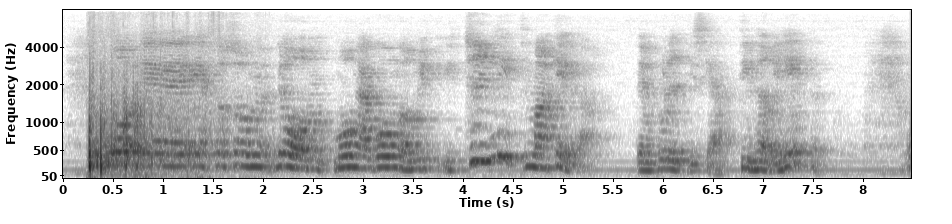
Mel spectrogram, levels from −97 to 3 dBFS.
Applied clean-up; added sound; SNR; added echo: none; Fireworks; -4 dB; reverberation time 0.6 s.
